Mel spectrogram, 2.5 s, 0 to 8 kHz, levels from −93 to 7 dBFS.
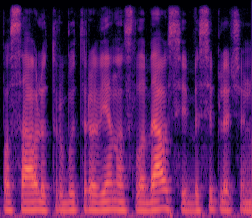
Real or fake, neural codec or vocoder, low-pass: real; none; 7.2 kHz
